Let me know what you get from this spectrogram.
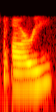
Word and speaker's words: Ari: Ari. – Can you spell that? – A-R-I.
